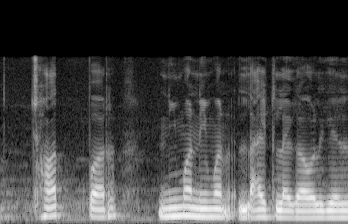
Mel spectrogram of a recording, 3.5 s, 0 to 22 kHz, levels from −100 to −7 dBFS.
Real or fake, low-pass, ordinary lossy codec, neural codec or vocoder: real; none; none; none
